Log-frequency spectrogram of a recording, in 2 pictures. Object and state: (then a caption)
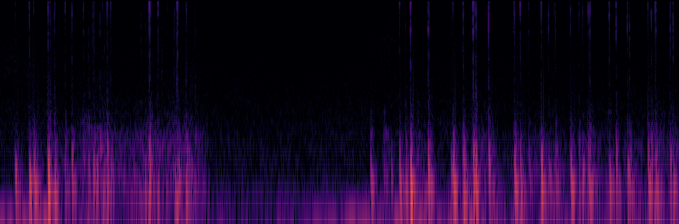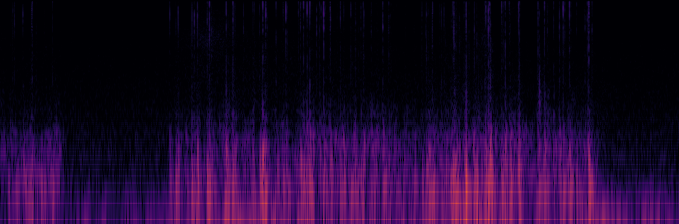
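Ceramic mosaic tile sheet scratched with nails. Long nails scratch across a white ceramic mosaic tile sheet in three bursts of dense, rapid clicking and scraping, separated by short quiet pauses. The sound is soft and low-heavy, with sharp little ticks that stop dead with no ring.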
